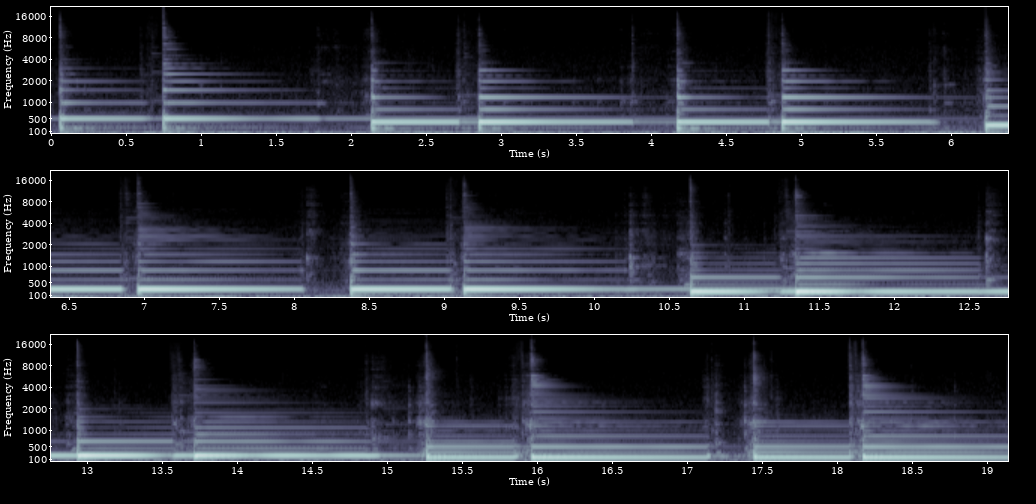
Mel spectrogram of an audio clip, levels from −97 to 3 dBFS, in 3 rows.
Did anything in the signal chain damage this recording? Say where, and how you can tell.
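No, nothing in the signal chain has left an audible mark on this audio. At no point can any stage be heard altering the sound.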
